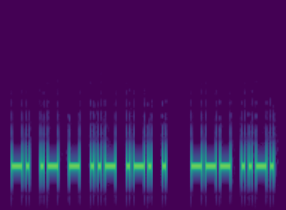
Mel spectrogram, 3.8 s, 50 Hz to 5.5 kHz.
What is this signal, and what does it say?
Morse code, heard as a keyed tone, about 25 wpm, 600 Hz. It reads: NATURE OF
